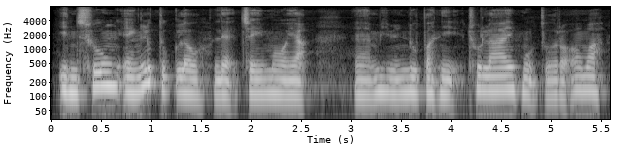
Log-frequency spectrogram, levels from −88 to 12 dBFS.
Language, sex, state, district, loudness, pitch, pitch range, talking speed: Mizo, male, Mizoram, Aizawl, -17 LUFS, 125 Hz, 115-135 Hz, 180 wpm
